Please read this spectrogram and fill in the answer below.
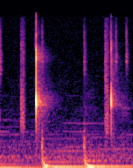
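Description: A few sharp clicks or snaps, the loudest about half a second in and two more later, over faint background music.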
